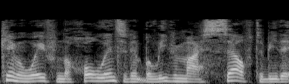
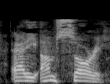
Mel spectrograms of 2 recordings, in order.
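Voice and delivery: higher, urgent pleading; raised-voice plea; hollered apology; 5 semitones higher, 3 dB louder than usual. A narrator's reading. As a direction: call after them, begging them to stop. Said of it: "I hollered".

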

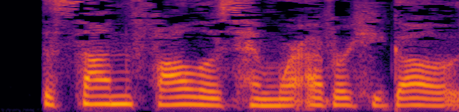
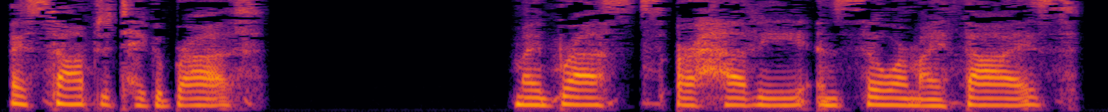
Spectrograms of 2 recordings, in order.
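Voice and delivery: ordinary delivery, nothing marked

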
